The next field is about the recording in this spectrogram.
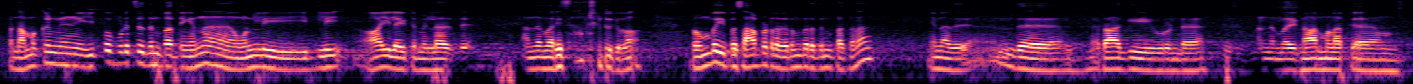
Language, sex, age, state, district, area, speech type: Tamil, male, 30-45, Tamil Nadu, Thanjavur, rural, spontaneous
